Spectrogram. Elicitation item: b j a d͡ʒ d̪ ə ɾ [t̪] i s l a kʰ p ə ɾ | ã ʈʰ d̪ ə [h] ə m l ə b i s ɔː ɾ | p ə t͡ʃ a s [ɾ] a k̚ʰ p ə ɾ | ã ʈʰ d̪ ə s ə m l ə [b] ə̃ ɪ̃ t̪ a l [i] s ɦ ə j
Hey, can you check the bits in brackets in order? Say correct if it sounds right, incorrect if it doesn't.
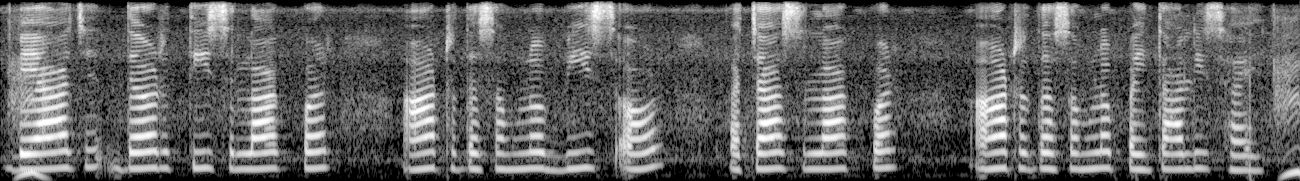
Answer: correct, incorrect: s, incorrect: l, incorrect: p, correct

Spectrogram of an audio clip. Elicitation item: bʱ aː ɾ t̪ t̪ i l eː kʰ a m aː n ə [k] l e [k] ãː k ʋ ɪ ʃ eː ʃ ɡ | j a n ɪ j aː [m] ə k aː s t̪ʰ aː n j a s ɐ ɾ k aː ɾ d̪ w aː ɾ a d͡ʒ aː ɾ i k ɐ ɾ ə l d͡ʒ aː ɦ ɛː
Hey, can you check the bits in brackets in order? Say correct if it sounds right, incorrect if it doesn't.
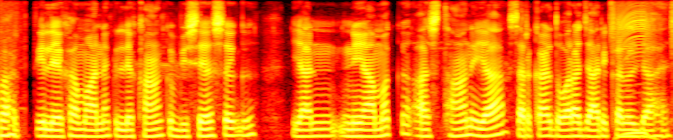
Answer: correct, incorrect: kʰ, correct

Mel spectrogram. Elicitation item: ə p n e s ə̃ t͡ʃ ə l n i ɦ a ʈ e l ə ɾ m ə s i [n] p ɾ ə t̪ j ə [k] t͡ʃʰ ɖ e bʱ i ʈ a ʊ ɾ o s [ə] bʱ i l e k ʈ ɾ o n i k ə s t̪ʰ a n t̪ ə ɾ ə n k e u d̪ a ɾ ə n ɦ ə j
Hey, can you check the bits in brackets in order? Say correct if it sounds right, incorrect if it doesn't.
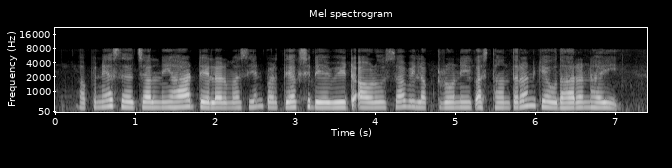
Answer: correct, correct, correct

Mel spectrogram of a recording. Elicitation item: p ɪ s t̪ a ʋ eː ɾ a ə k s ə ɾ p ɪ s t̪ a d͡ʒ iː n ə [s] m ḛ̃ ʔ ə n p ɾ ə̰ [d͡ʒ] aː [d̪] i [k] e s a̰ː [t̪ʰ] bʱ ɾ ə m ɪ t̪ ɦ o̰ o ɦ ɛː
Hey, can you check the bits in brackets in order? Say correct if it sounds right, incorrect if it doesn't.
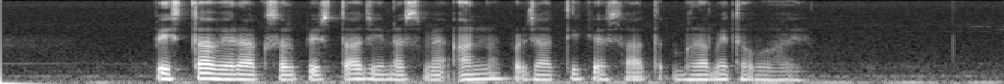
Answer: correct, correct, incorrect: t̪, correct, correct

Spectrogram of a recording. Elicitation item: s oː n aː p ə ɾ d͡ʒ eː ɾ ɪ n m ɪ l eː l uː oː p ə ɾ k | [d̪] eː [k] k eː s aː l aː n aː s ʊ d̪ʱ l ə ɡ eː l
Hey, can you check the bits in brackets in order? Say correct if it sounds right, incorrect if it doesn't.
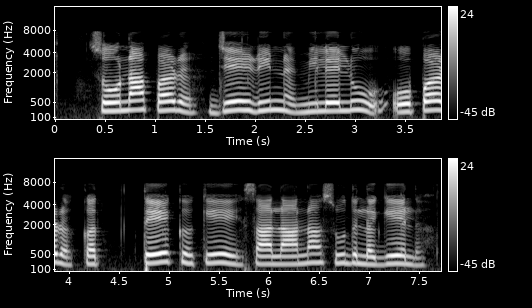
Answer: incorrect: t̪, correct

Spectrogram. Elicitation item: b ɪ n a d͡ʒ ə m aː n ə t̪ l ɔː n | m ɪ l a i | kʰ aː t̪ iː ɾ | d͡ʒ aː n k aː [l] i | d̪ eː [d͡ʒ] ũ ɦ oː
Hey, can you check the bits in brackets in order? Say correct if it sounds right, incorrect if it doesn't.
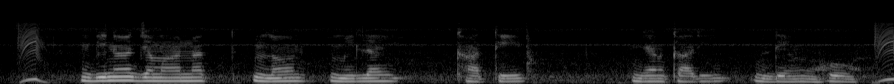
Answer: incorrect: ɾ, incorrect: none

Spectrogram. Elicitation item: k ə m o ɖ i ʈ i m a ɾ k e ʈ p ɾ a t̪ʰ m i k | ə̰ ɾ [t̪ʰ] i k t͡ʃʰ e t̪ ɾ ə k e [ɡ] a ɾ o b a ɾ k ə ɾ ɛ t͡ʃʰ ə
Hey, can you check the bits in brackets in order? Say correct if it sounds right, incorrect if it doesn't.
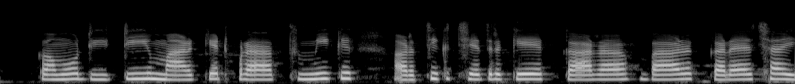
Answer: correct, incorrect: k

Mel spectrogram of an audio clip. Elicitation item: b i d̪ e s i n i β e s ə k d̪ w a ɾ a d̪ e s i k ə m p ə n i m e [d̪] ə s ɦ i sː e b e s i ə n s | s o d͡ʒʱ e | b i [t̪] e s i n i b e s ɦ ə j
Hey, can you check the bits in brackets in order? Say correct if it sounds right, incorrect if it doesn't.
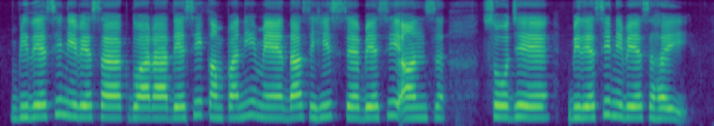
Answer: correct, incorrect: d̪

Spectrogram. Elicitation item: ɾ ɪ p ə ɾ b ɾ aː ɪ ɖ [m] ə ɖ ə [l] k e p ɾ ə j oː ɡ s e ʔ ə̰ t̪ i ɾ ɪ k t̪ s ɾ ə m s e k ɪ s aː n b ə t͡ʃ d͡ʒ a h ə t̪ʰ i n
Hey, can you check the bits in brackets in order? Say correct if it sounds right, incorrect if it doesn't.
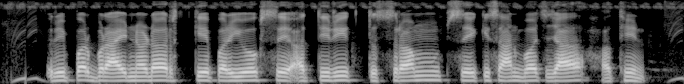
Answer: incorrect: n, incorrect: ɾ

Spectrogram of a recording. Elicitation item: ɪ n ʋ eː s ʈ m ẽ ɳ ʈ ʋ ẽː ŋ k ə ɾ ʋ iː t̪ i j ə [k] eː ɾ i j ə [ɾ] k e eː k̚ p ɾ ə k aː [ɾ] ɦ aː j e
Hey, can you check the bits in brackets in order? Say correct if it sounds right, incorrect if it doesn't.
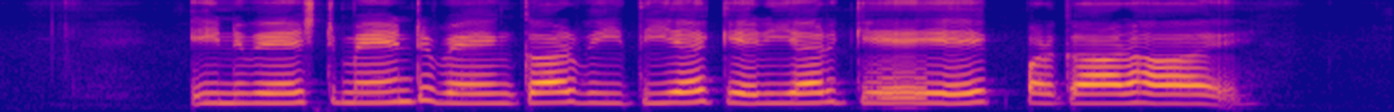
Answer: correct, correct, correct

